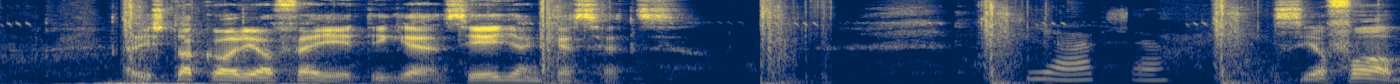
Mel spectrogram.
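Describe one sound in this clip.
A knife stabs into flesh with dull thuds.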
